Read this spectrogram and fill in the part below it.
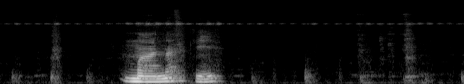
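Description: A math solution being written out by hand, soft scratchy strokes coming in short bursts while a person speaks over them.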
